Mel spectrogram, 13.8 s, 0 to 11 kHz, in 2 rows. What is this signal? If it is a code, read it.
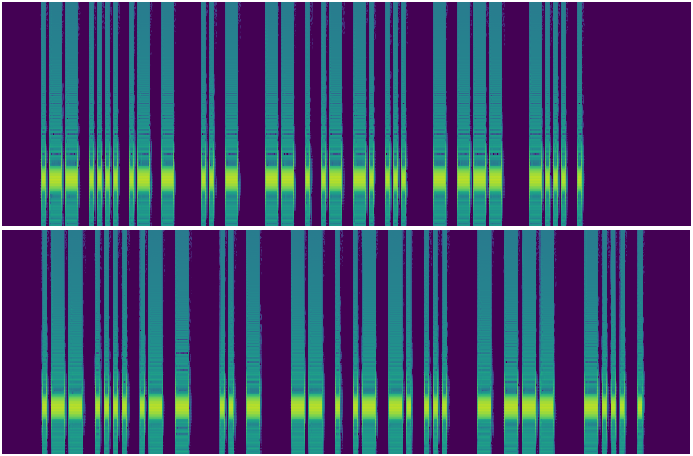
Morse code, heard as a keyed tone, about 30 wpm, 700 Hz. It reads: WHAT IT MEANS TO BE WHAT IT MEANS TO BE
